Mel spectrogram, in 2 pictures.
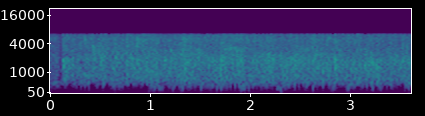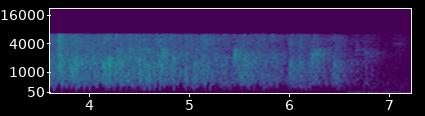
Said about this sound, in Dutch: mag ik jou bijzonder danken en onder applaus naar voren roepen.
